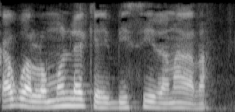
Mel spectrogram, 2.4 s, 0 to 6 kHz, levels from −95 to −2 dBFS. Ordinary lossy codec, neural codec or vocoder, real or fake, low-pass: MP3, 32 kbps; none; real; 5.4 kHz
